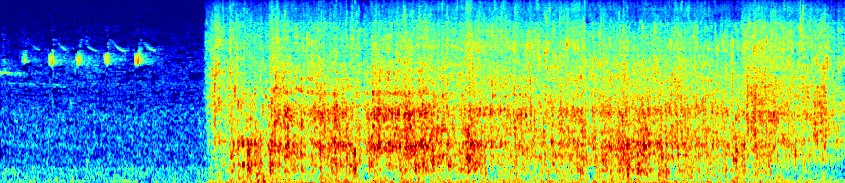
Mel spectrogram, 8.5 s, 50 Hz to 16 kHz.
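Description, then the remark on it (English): A few soft, quick bird chirps in near quiet, then a sudden loud, steady rush of liquid cement pouring down tubes into an underground ant nest, continuing without a break to the end; 10 tons of cement were poured over three days. “For three days they kept pouring, until 10 tons of cement had disappeared down the tubes.”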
